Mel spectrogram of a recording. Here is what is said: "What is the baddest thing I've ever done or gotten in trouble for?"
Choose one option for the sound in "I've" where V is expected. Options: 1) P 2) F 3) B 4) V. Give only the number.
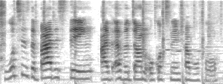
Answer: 4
